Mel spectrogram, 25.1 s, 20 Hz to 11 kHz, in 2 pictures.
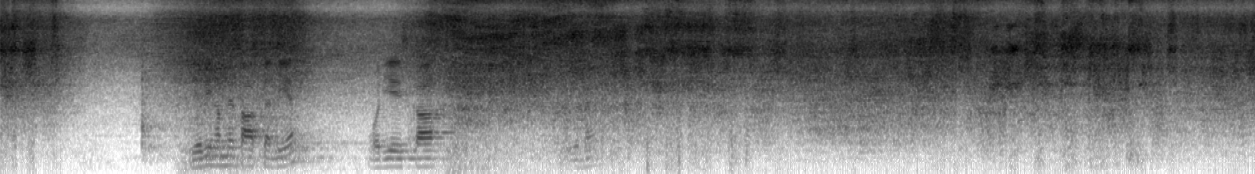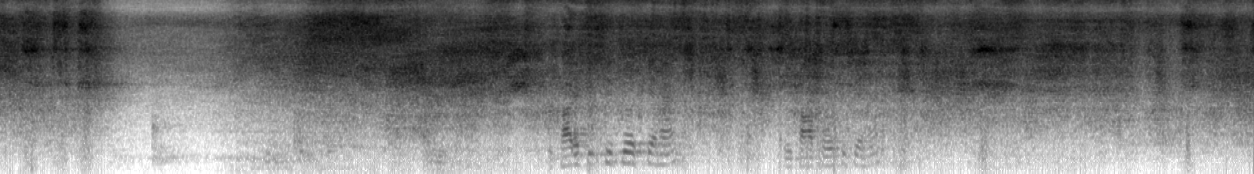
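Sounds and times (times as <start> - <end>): compressed air blow gun hissing: 0.0 - 25.0.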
